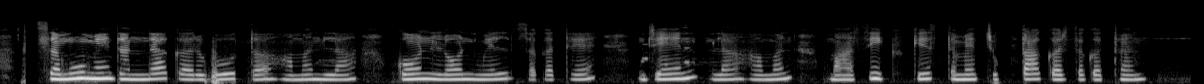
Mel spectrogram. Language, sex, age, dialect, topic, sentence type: Chhattisgarhi, female, 18-24, Northern/Bhandar, banking, question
